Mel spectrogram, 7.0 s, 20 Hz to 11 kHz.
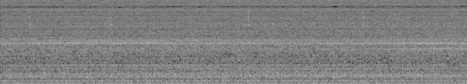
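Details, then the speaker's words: £250 APU budget gaming PC at idle: steady, loud fan roar with faint low hum; fans run hard because faulty temperature sensors make fan profiles hard to set quiet without overheating. "Number one, it's extremely loud and extremely difficult to configure the fan profiles to get it quiet without overheating, just due to the fact that the temperature sensors don't work properly. Here's what the machine sounds like at idle."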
